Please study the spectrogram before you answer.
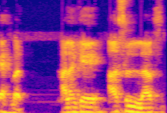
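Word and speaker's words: احمد: जैसे कि लफ्ज़ अहमद है, उर्दू में अलिफ के ज़ेर और मजहूल आवाज के साथ बोला जाता है अहमद, हालांकि असल लफ्ज़ जो है वो अहमद है।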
